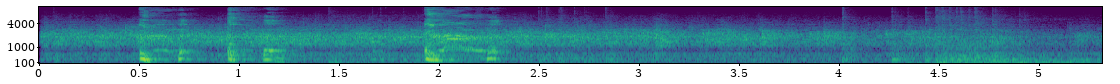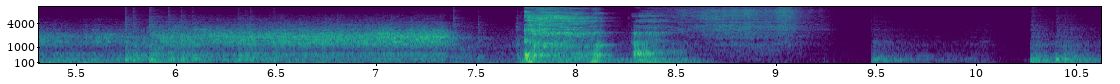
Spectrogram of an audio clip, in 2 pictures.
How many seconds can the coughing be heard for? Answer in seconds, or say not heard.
3 s.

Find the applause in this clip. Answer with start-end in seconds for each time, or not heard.
0.0-7.4.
